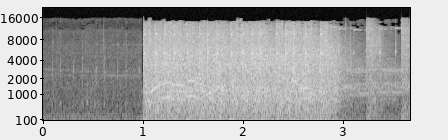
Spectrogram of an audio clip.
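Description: A pistol fires a rapid string of loud shots.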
